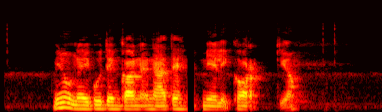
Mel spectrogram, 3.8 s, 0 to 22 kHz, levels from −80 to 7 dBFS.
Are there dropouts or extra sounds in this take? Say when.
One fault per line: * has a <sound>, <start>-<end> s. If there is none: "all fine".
* has a dropout, 1.9-1.9 s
